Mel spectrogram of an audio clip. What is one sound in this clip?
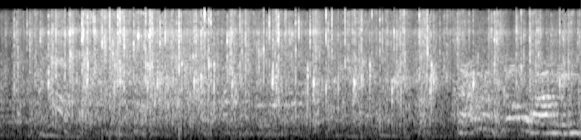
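An audience claps in a large hall.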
